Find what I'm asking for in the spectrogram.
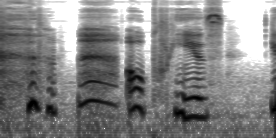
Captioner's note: giggle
